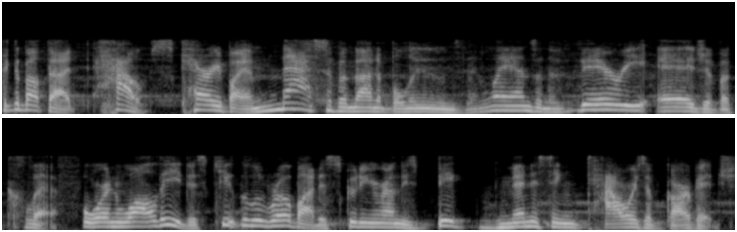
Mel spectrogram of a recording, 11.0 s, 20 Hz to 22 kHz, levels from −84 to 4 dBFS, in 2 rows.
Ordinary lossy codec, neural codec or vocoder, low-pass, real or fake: Opus, 64 kbps; codec, 16 kHz, 8 kbps, FreqCodec, smaller model; 5.4 kHz; fake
